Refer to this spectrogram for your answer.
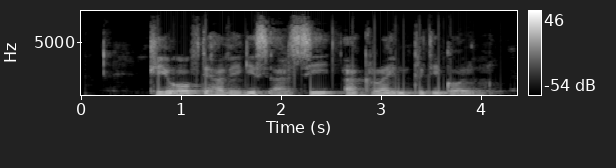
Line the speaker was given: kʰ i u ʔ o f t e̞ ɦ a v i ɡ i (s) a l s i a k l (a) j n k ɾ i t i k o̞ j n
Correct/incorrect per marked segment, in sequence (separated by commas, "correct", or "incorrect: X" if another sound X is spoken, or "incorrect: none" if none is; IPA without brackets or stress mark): correct, correct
